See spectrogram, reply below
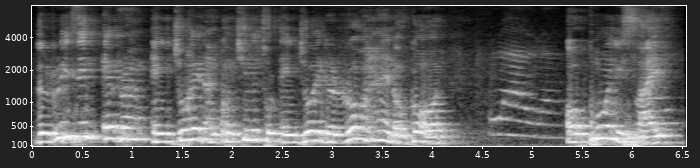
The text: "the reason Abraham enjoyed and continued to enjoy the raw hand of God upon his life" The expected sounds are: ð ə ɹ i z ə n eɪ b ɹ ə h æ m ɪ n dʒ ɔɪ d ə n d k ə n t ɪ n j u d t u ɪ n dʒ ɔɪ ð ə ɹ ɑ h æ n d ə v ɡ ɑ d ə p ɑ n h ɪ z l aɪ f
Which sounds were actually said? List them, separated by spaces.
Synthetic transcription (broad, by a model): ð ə ɹ i z ə n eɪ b ɹ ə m ɪ n dʒ ɔɪ d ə n k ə n t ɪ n j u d t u ɪ n dʒ ɔɪ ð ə ɹ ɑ h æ n d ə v ɡ ɑ d ə p ɑ n h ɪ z l aɪ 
